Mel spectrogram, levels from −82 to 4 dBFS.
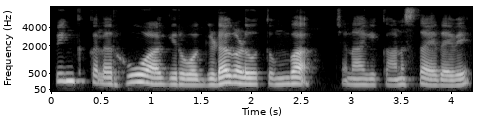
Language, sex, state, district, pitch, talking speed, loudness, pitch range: Kannada, female, Karnataka, Bangalore, 170 Hz, 130 wpm, -19 LUFS, 160-195 Hz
